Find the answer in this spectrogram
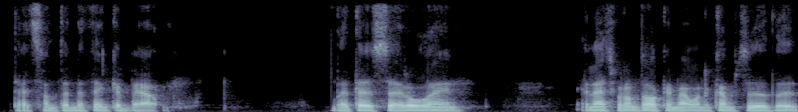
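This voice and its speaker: A dark, mellow voice races along at a very fast pace, its loudness very even, broken by long, frequent pauses. The recording is very clean with a silent background. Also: man. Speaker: motivational YouTuber. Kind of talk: live stream monologue. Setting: live video stream from home setup. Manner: sometimes monotone.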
